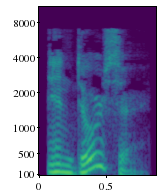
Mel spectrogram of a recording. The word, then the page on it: endorsor: British English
